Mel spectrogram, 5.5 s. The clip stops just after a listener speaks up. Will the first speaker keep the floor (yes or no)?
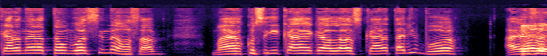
no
